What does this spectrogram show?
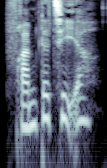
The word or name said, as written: fremdatere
